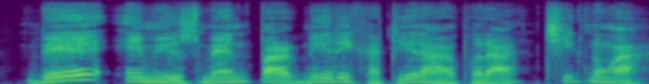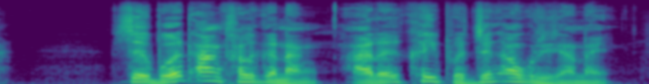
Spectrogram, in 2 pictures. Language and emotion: Bodo, disgusted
